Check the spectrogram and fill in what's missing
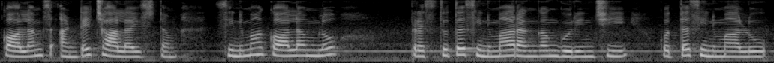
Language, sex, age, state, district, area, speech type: Telugu, female, 18-30, Telangana, Adilabad, rural, spontaneous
